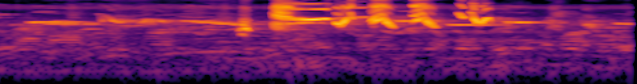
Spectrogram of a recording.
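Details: Kacer (Oriental magpie-robin) konslet ngeplong song used to provoke rivals: a soft drawn whistle sliding downward, followed by several loud, harsh rasping bursts and a short whistled flourish.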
